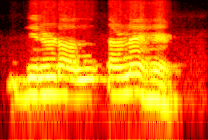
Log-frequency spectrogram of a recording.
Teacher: ਵਿਸਰਗਾਂ ਚਿੰਨ ਨੇ ਇਸ ਦਾ ਉਚਾਰਨ ਜਿਹੜਾ ਹੈ ਹਾਹੇ ਦੇ ਰੂਪ ਦੇ ਵਿੱਚ ਕੀਤਾ ਜਾਂਦਾ ਹੈ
